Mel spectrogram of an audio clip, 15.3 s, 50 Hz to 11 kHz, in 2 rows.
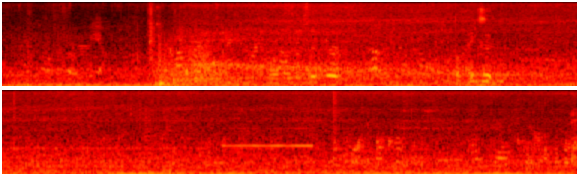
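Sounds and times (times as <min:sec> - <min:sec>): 
faint voices: 0:00.1 - 0:15.3
moving commuter train rumbling and humming heard from inside the carriage: 0:02.1 - 0:10.2
speech: 0:06.1 - 0:06.8.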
